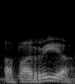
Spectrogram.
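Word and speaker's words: ἀπορία: Let's see what this pronounced correctly is. Strong's G 640, aparia.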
